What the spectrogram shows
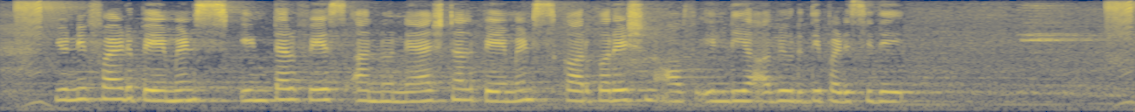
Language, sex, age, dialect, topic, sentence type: Kannada, female, 18-24, Coastal/Dakshin, banking, statement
